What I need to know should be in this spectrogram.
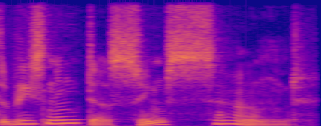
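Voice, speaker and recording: A man voicing a formal, bookish young male wizard who speaks in a measured, rather pompous way. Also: mid-range voice, wildly swooping pitch, creaky, pushed and bright, husky, pitched above the performer's own voice, full character voice. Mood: measured, observant.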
